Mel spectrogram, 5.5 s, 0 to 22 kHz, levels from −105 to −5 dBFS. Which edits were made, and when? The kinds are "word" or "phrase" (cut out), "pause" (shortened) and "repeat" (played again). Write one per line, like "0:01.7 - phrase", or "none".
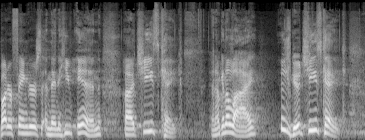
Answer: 0:01.1 - phrase
0:02.0 - phrase
0:03.3 - word
0:04.3 - word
